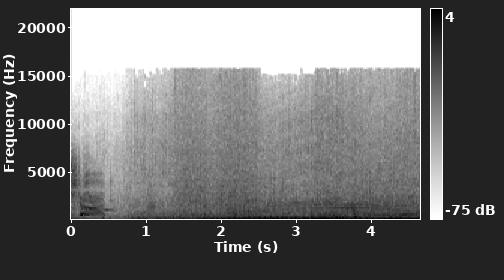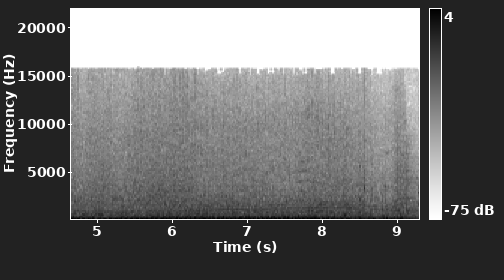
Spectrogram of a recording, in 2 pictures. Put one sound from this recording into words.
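A tank engine rumbles and roars as the tank drives.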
